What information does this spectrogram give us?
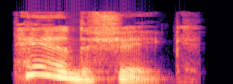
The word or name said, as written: handshake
